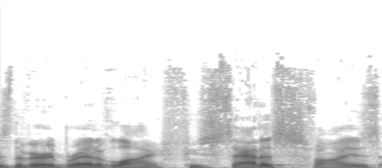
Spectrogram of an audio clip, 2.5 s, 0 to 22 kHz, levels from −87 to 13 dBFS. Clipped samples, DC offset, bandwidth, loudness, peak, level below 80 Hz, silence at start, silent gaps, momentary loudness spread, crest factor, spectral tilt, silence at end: under 0.1%; under 0.1%; 15 kHz; -25 LUFS; -6 dBFS; -56 dBFS; 0 s; none; 9 LU; 18 dB; -5.5 dB/octave; 0 s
